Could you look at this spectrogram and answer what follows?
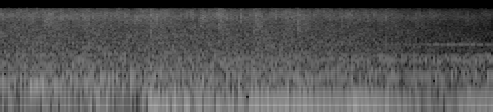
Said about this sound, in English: Just like last time, the shower turned on.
